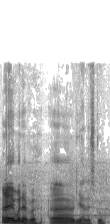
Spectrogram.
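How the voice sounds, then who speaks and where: Female gaming streamer: very low voice, unhurried, thinking out loud over game music. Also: lively intonation, low-quality recording. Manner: musing aloud, questioning. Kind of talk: casual gameplay commentary. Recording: game music and effects behind.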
